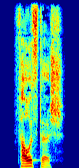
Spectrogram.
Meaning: Faustian
- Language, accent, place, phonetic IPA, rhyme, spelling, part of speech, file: German, Germany, Berlin, [ˈfaʊ̯stɪʃ], -aʊ̯stɪʃ, faustisch, adjective, De-faustisch.ogg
